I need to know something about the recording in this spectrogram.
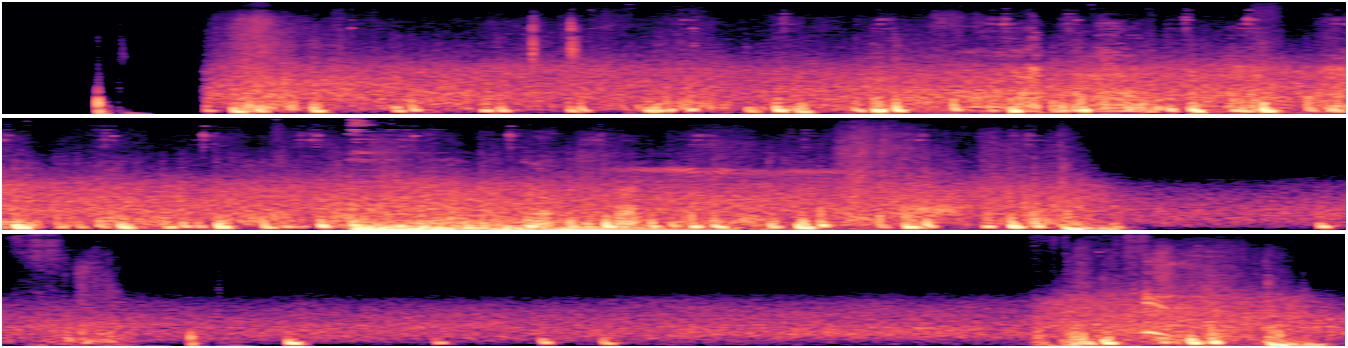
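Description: A horse's hooves thud and crunch through deep snow at a steady pace.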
